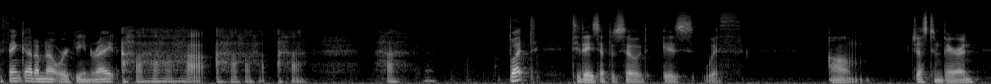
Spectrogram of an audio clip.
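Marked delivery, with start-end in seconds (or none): 1.2-4.0 soft trailing laugh. Real, not acted. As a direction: laugh it off, fading. Laughing at own joke.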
